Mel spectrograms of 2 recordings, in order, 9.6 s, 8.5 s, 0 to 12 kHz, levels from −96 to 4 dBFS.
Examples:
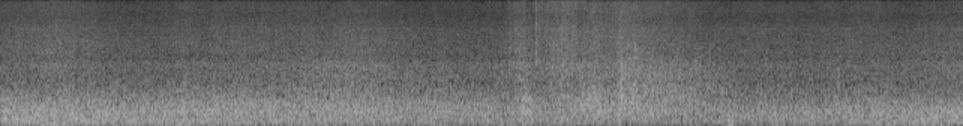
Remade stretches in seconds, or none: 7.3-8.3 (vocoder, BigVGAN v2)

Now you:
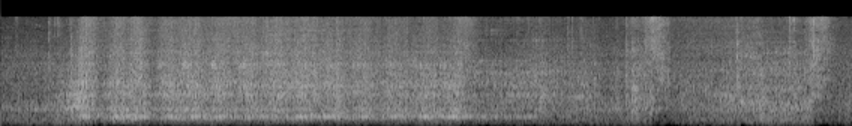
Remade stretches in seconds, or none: 0.0-2.7 (vocoder, BigVGAN v2); 5.2-8.5

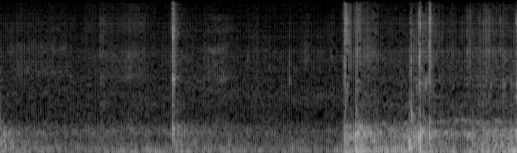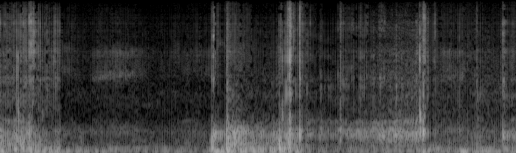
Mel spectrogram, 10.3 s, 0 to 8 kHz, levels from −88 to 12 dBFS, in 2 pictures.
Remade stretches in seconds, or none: 0.0-8.9 (vocoder, BigVGAN v2); 9.4-10.3

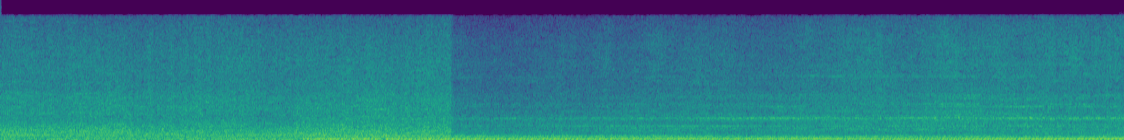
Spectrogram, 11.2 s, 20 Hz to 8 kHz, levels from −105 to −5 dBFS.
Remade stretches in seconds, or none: 2.7-4.1 (vocoder, BigVGAN v2); 10.2-11.2

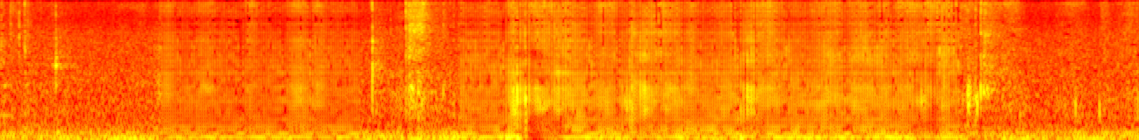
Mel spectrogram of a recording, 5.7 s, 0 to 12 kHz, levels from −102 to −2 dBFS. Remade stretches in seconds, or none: 0.8-1.8 (vocoder, BigVGAN v2); 2.3-4.8

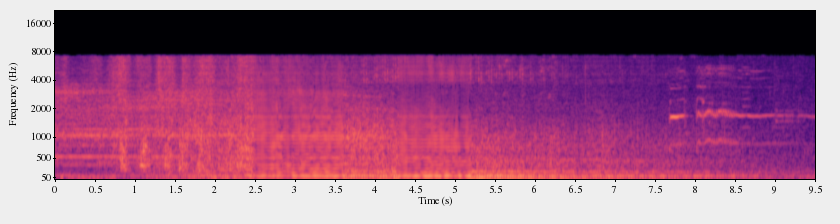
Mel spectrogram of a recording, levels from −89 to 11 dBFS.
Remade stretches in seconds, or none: 2.5-3.6 (vocoder, BigVGAN v2); 4.3-5.2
